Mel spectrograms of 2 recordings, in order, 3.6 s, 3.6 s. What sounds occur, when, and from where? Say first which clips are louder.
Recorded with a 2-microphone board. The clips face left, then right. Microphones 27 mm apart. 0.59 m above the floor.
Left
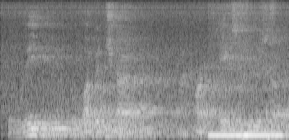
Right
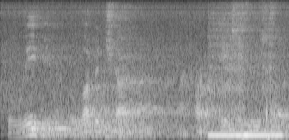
0.1 s a man speaking: even; 65° right (ahead or behind), 1.4 m; by 3.6 s 35° right (ahead or behind), 3.5 m
2.6 s a zipper: left 1 dB; 55° right (ahead or behind), 0.5 m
